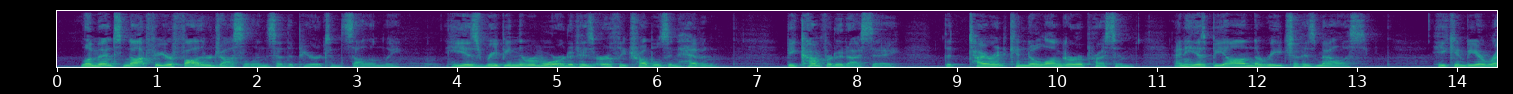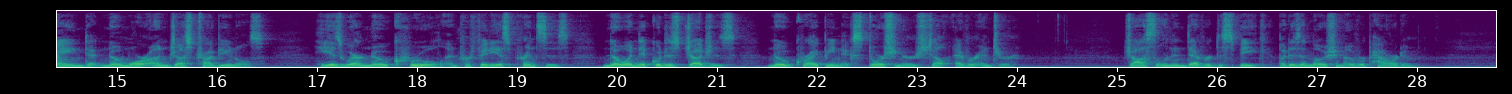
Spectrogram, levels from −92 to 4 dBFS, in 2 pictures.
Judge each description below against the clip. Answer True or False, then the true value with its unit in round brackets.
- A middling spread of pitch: True (4.3 semitones)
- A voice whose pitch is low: True (110 Hz)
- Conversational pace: True (155 wpm)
